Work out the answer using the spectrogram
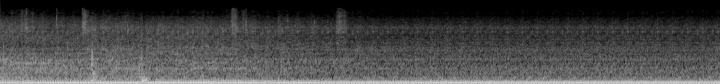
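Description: Steady low diesel rumble with an uneven pulse running a few beats a second throughout; the idle is rough, cause unknown.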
